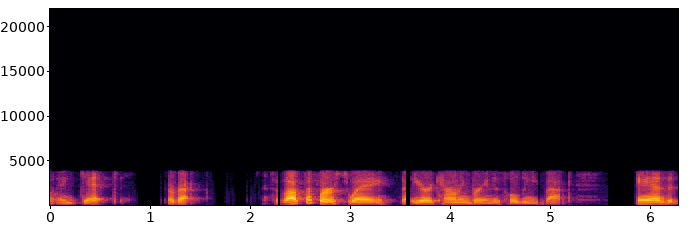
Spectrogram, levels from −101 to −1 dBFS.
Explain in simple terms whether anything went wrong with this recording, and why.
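The whole speech clip has passed through a Bluetooth CVSD headset codec, the narrowband link headsets use for calls. Only roughly 300 Hz to 3.7 kHz gets through, so the voice sounds thin and muffled, with scratchy s sounds and a grainy hiss underneath.

There is also unconcealed Bluetooth headset packet loss at 2.26, 3.55 and 4.87 seconds. Small chunks of audio went missing between headset and phone, leaving abrupt gaps of about 45, 49 and 23 milliseconds where the speech simply drops out.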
